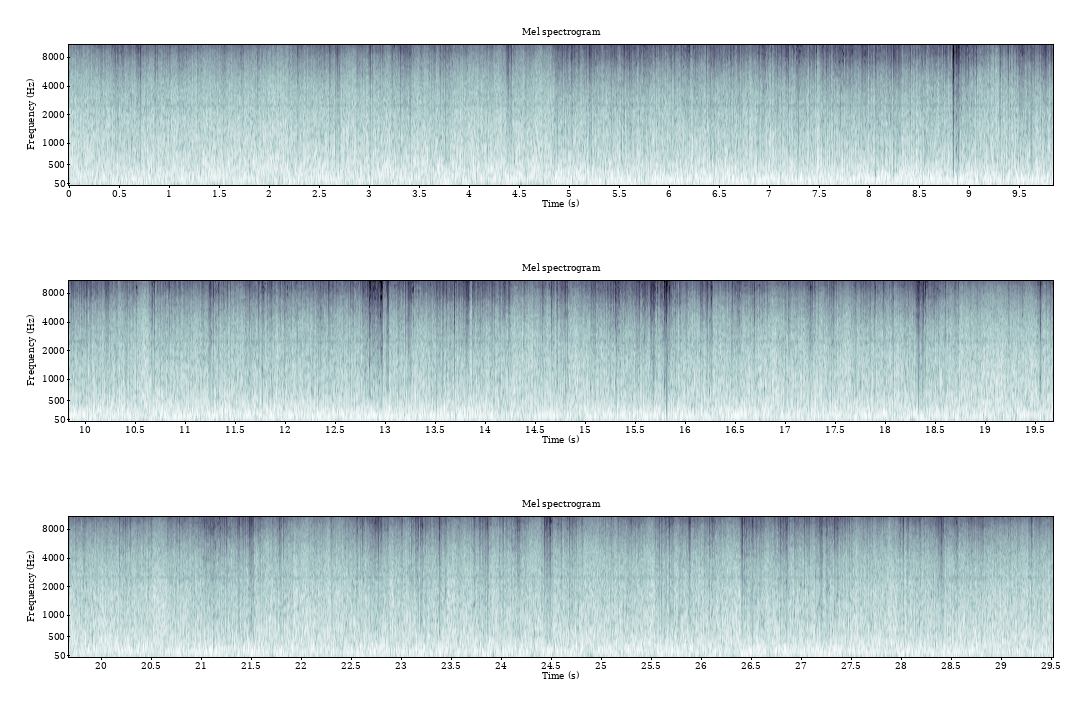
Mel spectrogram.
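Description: Steady wind roar buffeting the microphone of a motorcycle cruising at motorway speed, with road noise underneath.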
